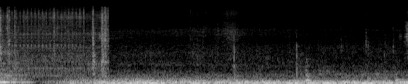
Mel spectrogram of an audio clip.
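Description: A car's low, steady road and engine rumble heard from inside the cabin, after about a second of crackly noise at the start.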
